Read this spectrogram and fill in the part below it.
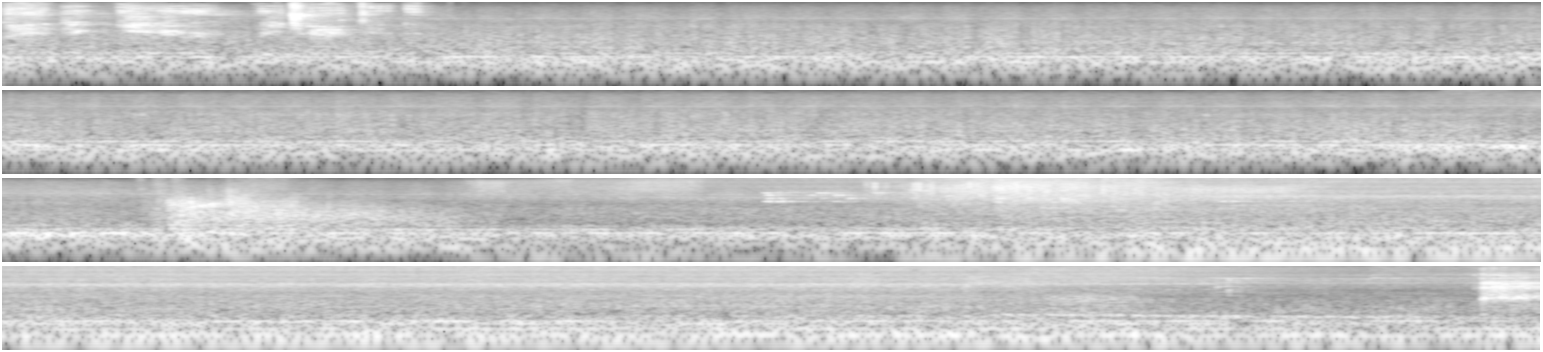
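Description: A spaceship launches and lifts off in Star Citizen, a continuous deep engine rumble that swells louder toward the end, with a few short mechanical whooshes and a person talking over it.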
